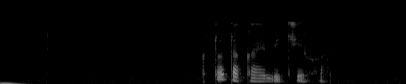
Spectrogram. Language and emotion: Russian, neutral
